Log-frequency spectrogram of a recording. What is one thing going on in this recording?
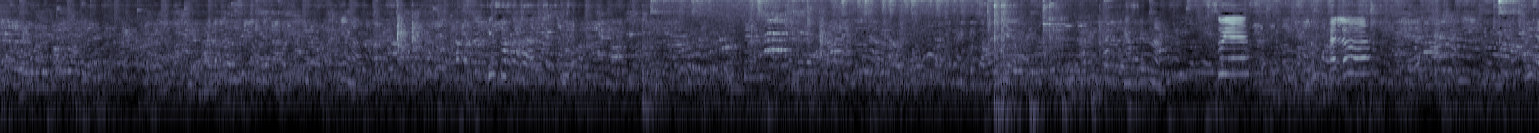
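Many young children and adults chatter and babble.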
